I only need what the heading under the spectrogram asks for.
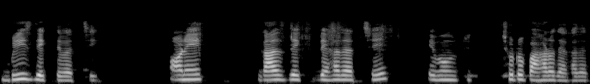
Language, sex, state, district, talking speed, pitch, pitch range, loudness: Bengali, female, West Bengal, Jalpaiguri, 130 wpm, 210 Hz, 185-220 Hz, -21 LUFS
